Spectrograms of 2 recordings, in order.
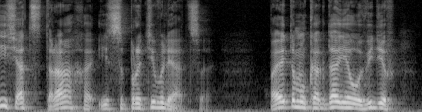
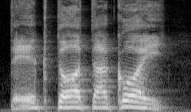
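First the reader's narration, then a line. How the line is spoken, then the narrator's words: Barked again. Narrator (Russian): Еще раз рявкнул Кеннет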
